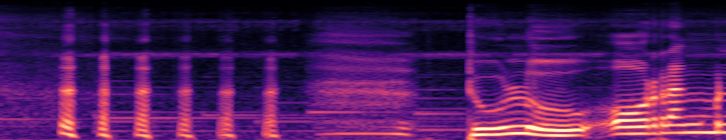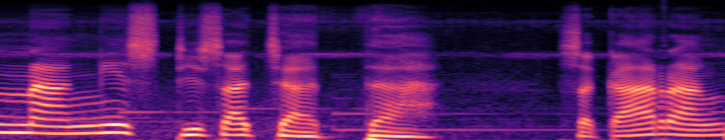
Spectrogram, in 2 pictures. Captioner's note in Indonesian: tertawa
